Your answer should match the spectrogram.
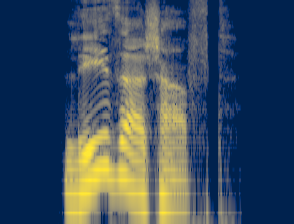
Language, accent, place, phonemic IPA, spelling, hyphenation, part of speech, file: German, Germany, Berlin, /ˈleːzɐʃaft/, Leserschaft, Le‧ser‧schaft, noun, De-Leserschaft.ogg
- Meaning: readership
